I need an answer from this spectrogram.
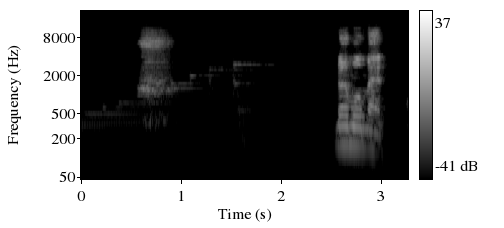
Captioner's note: exhales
